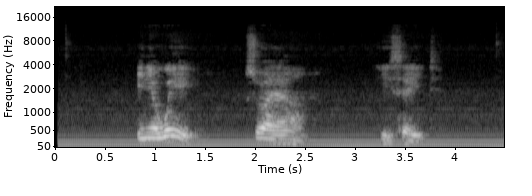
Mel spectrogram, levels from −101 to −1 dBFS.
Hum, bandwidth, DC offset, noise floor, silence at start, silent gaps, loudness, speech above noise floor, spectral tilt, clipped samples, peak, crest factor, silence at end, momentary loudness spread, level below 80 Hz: 50 Hz at -45 dBFS; 9.8 kHz; under 0.1%; -48 dBFS; 0.05 s; none; -29 LUFS; 20 dB; -7 dB/octave; under 0.1%; -12 dBFS; 18 dB; 0 s; 25 LU; -52 dBFS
